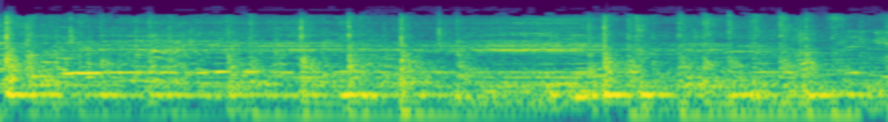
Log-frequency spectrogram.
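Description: A group of people singing a song together to acoustic guitar, with sharp percussive taps running through it.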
